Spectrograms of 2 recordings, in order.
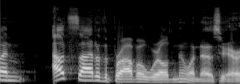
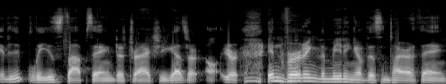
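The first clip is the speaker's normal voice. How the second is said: plain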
